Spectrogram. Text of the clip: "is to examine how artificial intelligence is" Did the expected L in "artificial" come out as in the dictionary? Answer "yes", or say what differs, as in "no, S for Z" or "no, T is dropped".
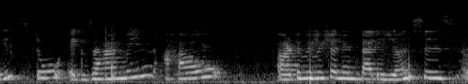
no, N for L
